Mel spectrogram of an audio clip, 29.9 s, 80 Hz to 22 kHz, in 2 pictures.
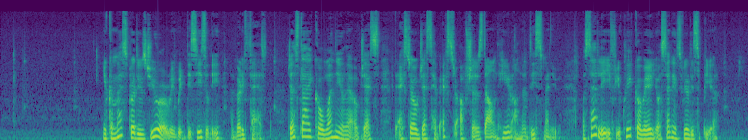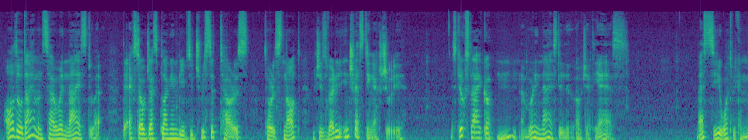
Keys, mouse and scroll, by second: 0.3 scroll up 1, 1.1-1.8 middle drag, 1.6 scroll up 2, 1.8 click, 2.0-6.0 middle drag, 2.8-3.1 scroll down 2, 3.1 x, 3.4 shift+a, 6.0 click, 7.4-16.3 drag, 16.2 scroll down 2, 16.3-24.1 middle drag, 16.8-17.8 scroll up 4, 17.2 x, 17.8 shift+a, 23.3-24.1 scroll up 2, 24.1-25.9 drag, 28.3-29.9 drag.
